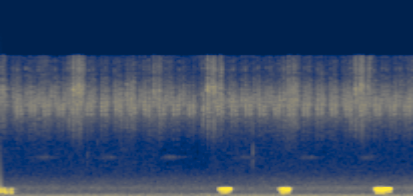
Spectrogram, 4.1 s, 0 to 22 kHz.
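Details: Starnberg, Germany, 18 July 2023: oak bush-cricket heard through a Pettersson D 100 ultrasound detector. Three short, sharp pulses sound roughly every half second to one second after a quiet stretch, with a constant high hiss.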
